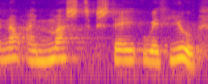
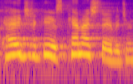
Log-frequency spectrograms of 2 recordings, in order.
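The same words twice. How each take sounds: First: Slow, firm, stress on must; "I must stay", not asking; firm insistence. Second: Casual asking. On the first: Shown as a demonstration. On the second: Pretend. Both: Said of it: "It's not just like".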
